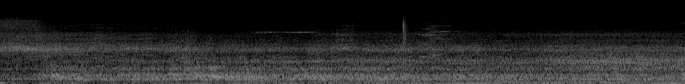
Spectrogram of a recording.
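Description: A train in a video game rumbles along steadily, wheels rolling on track with a continuous low roar and a faint high squeal.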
